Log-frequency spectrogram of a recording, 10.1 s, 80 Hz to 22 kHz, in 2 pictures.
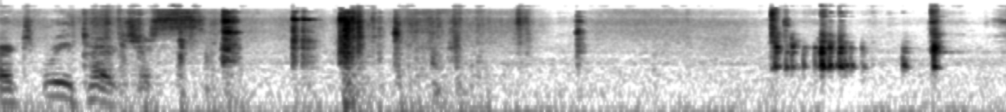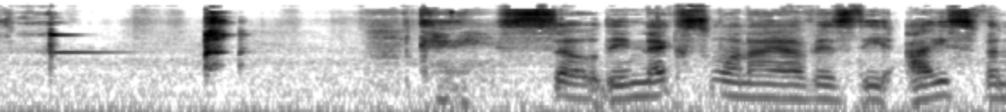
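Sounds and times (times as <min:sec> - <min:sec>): low steady hum: 0:00.0 - 0:10.0
glass jars clinking: 0:03.9 - 0:06.3.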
